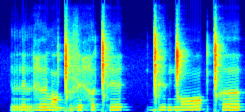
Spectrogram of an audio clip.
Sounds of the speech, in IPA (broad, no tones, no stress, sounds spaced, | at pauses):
r ɪ r ɦ ɘ l ɒ ɡ͡ǀ ə z ɪ h ə ǀʰ ɪ | ɡ͡ǀ ɪ ɡ ŋ͡ǀ ɔ | ǀʰ ə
